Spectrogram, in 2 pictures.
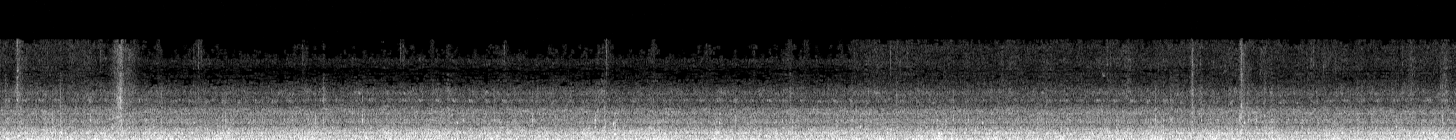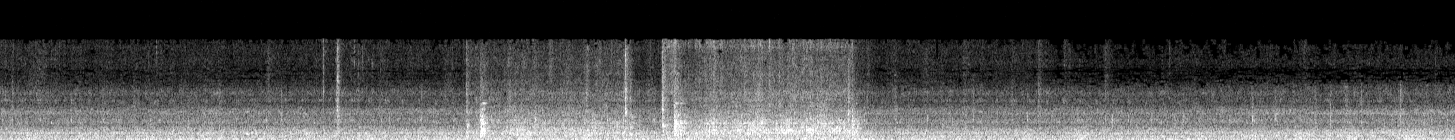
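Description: Large manual lathe running under power: a steady, even machine hum with a constant tone, and a brief hiss about two-thirds of the way through.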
